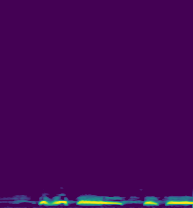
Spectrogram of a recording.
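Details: Spotted dove singing its full song in the 'giọng thổ' style with 'thúc gù' phrasing: low, mellow coos, each a short rising note run into a longer falling coo, phrases separated by brief pauses.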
